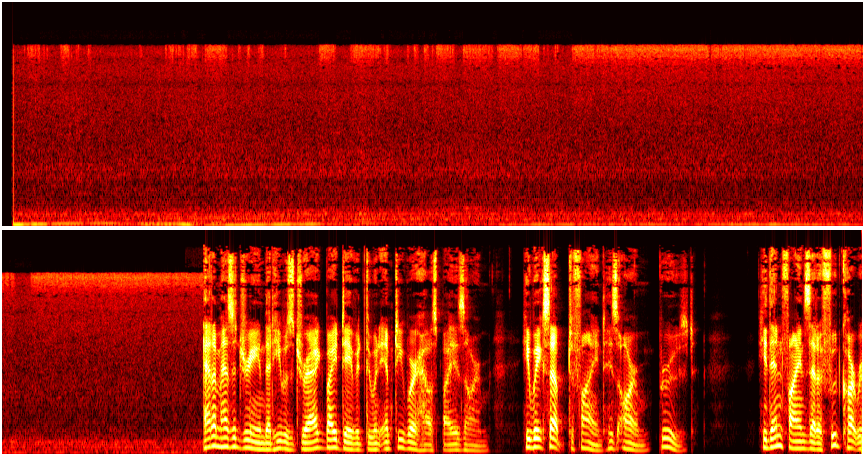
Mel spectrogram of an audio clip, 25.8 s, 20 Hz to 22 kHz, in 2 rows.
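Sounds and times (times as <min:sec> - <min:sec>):
static hiss: 0:00.2 - 0:16.8
speech: 0:16.0 - 0:23.4, 0:24.3 - 0:25.8.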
